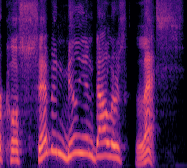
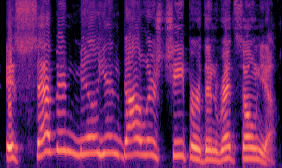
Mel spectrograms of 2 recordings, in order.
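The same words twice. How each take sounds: First: "seven" stressed again, slow and higher; emphatic repeat. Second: Seven stressed, higher and slow; emphatic slow stress. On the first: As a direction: drive home "seven million dollars less". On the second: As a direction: hammer home "seven million dollars cheaper". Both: Real, not acted. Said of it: "Let me repeat that".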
